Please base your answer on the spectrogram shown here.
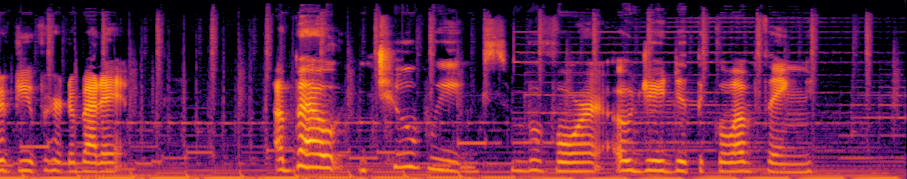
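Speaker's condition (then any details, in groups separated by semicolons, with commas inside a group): Friedreich's ataxia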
